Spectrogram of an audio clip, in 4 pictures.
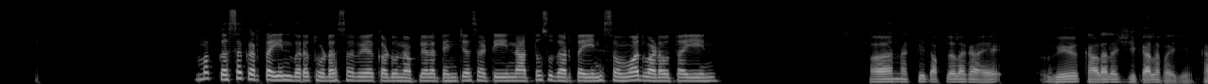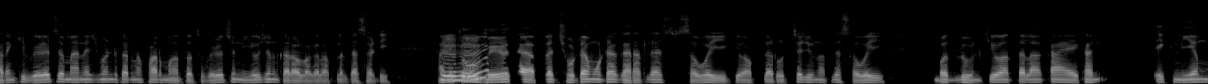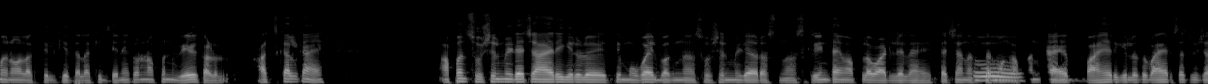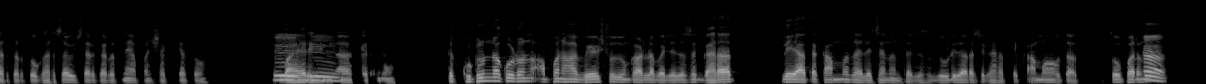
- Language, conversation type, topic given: Marathi, podcast, कुटुंब आणि जोडीदार यांच्यात संतुलन कसे साधावे?
- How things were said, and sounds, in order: other noise; tapping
